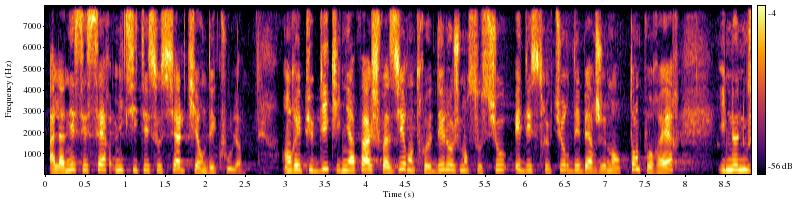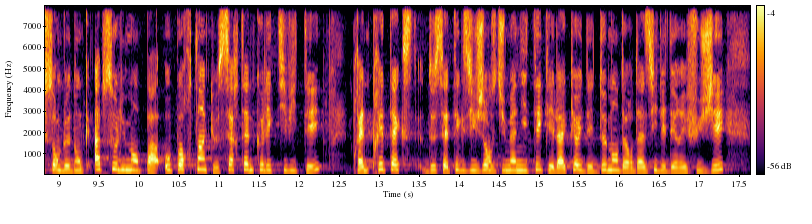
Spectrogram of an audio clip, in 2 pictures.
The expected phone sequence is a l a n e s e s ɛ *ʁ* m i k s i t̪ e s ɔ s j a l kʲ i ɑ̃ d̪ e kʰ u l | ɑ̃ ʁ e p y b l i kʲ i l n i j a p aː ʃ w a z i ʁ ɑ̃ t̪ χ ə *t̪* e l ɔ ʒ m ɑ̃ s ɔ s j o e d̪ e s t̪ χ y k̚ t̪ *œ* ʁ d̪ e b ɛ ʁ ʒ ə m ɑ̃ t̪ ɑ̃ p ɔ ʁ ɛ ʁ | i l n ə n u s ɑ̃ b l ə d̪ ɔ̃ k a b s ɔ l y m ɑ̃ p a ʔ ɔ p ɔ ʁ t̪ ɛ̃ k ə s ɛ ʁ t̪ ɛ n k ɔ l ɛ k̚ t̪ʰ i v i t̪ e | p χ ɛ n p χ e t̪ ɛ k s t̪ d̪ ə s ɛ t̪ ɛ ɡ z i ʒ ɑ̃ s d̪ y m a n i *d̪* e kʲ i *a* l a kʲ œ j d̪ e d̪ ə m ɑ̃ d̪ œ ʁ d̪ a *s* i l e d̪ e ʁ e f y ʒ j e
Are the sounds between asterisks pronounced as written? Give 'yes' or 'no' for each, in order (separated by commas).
yes, no, no, no, no, no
